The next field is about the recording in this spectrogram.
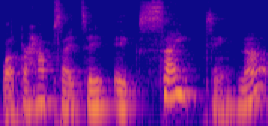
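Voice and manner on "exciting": exaggerated, heavy stress on the ci syllable of exciting. Lesson on intonation with adjectives: exaggerated stress on ci in exciting. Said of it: "Exaggerating the stressed syllable there".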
